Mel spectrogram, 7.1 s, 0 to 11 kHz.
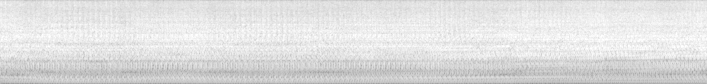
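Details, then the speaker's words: Mopar 451 cubic inch big block stroker (400 B block, cast iron motorhome heads, carbureted) on dyno under full load: loud even unbroken roar, no misfire or stumble; float/carb issue no longer present, picked up power; normal full-throttle run. "well that sounds a lot better it doesn't do a little nasty little bout float issue it doesn't do any kind of a carb kicky spuddy any of that stuff issue"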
